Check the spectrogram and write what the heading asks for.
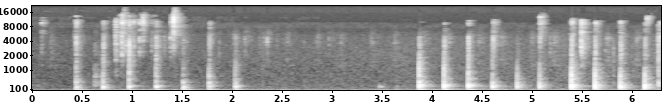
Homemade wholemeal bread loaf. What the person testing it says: the way you test if bread is done apparently is if you knock the bottom of and it sounds Hollow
